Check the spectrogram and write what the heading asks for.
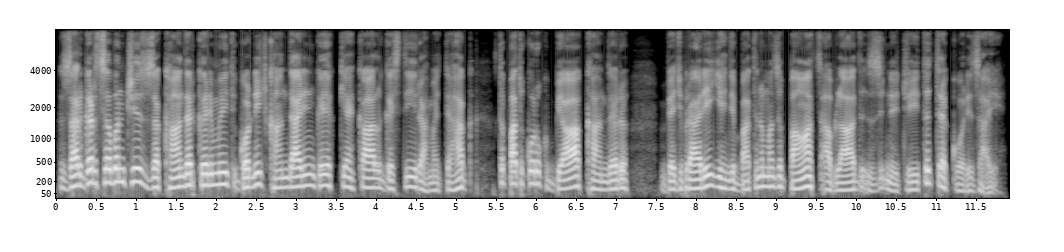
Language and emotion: Kashmiri, neutral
